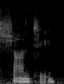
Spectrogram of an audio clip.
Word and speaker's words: shanti: part am shanti shanti no it's not a shanti it's shanti om shanti shanti okay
